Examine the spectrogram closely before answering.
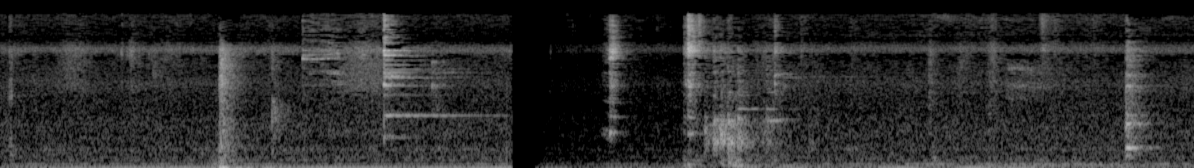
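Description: Steel kitchenware clinking: a ladle knocking against a steel pot and a metal cake mould, a few separate clinks, one with a short ring about three seconds in.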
